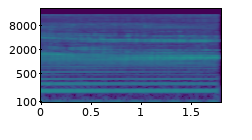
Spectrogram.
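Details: AC vacuum pump running to evacuate the pipes to the indoor unit, adapter valves open, about 10–15 minutes before recharging freon: steady low motor drone with smooth quick pulse, no knocking or grinding; normal running.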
